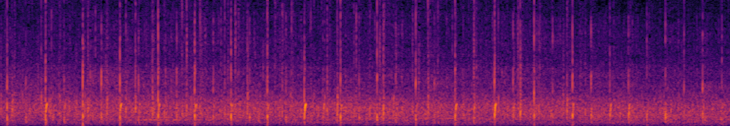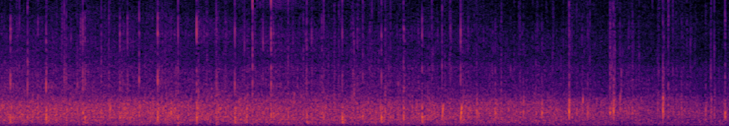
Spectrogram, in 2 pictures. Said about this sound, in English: So let's have a round of applause for your parents, family members, friends, and all of those who supported you.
